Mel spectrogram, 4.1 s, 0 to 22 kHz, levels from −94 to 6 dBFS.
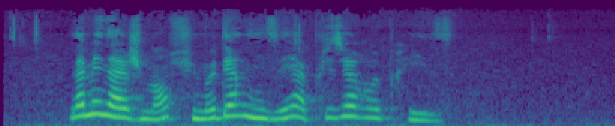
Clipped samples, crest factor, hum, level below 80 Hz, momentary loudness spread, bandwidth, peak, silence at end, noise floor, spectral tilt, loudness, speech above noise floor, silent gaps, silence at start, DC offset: under 0.1%; 18 dB; none; -58 dBFS; 17 LU; 16 kHz; -8 dBFS; 1.1 s; -59 dBFS; -3.5 dB/octave; -25 LUFS; 35 dB; none; 0.45 s; under 0.1%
